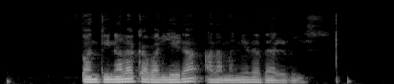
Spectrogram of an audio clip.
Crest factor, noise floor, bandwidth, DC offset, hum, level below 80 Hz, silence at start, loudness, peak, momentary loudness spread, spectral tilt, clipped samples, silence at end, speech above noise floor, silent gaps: 16 dB; -71 dBFS; 11.5 kHz; under 0.1%; none; -54 dBFS; 0.05 s; -25 LUFS; -10 dBFS; 22 LU; -8.5 dB/octave; under 0.1%; 0.45 s; 46 dB; none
